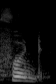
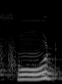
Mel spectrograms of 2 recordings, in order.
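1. स्वर छोटा है। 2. स्वर लंबा है। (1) "and not food" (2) "pronounced as food"

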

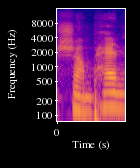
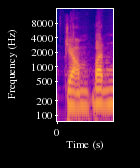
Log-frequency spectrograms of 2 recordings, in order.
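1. Nó bắt đầu bằng âm 'sh'. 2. Nó bắt đầu bằng âm 'ch'. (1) "Tóm lại, nó là âm S nè" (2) "bạn không đọc là champagne nha"

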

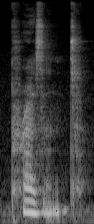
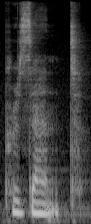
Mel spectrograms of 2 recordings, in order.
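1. Akcent pada na pierwszą sylabę. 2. Akcent pada na drugą sylabę.

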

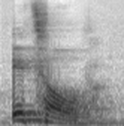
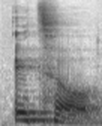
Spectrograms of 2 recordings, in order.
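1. Will kısaltılır ve zamirle birleştirilir. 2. Will kısaltılır ve zamirle birleştirilir.

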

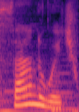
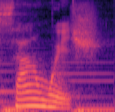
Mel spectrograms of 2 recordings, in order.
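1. Звук d у слові 'sandwich' чітко вимовляється. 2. Звук d випадає, а n звучить як m. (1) "Instead of sandwich" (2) "we hear sandwich"

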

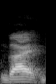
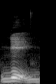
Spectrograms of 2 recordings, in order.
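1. स्वर 'eye' सारखा आहे. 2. स्वर 'ay' सारखा आहे. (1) "गाय आहे का हा? नाही" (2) "हा काय आहे गे"

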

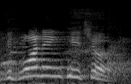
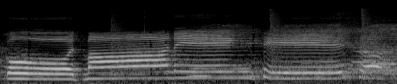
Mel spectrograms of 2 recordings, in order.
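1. แต่ละคำสั้นและกระชับ 2. แต่ละคำลากเสียงยาวและช้า (1) "กระชับเสียงสั้นๆ" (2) "ลากเสียงยาวครูกุ้งก็จะไปนอนแล้ว"

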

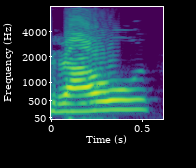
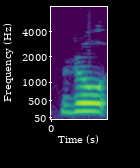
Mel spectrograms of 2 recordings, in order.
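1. स्वर का उच्चारण 'ow' जैसा होता है। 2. स्वर का उच्चारण 'oh' जैसा होता है। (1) "ये नहीं पढ़ेंगे" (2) "हमें ओ का उच्चारण मिलेगा"

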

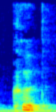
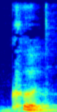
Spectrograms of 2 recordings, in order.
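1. could は喉の音を使って発音されています。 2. could は喉の音を使って発音されています。

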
